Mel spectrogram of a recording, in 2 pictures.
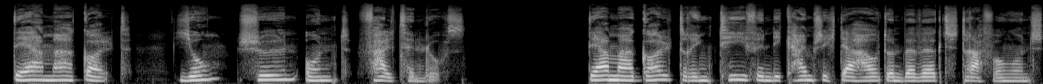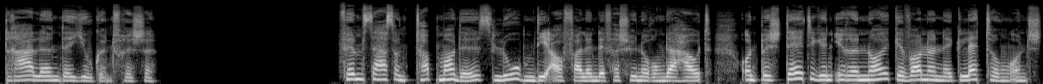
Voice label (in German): Sanft; Dermagold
